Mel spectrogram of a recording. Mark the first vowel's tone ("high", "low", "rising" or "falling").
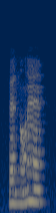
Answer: low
